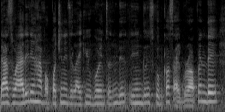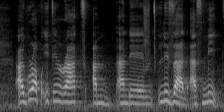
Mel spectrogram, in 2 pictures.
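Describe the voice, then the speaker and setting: Speaking at a moderate pace and medium pitch, a somewhat breathy woman shows ordinary pitch variation and big swings in loudness. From Nigeria. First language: not English. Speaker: small business owner. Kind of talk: interview. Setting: studio. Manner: halting; animated.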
